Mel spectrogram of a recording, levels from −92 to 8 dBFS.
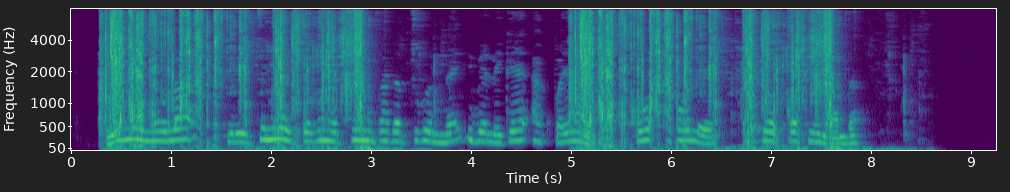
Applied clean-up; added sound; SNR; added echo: classical method WPE with log-MMSE.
